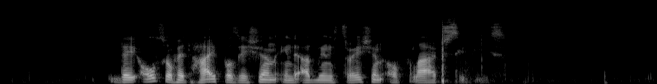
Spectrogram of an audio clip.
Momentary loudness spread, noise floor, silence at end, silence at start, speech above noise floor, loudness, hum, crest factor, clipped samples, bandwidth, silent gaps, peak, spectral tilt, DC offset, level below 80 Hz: 9 LU; -75 dBFS; 1.55 s; 1.15 s; 45 dB; -30 LUFS; none; 24 dB; under 0.1%; 9 kHz; none; -8 dBFS; -6.5 dB/octave; under 0.1%; -60 dBFS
